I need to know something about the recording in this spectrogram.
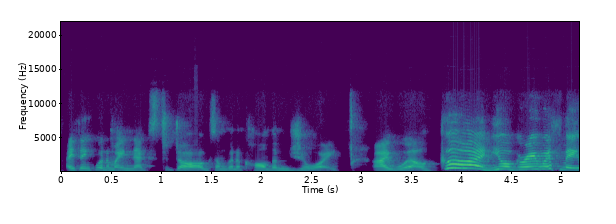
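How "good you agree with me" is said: a high, loud, bright-eyed "Good"; delighted cheer to viewers; excited praise. Real, not acted. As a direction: burst out pleased at the chat. Host cheers on chat replies.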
